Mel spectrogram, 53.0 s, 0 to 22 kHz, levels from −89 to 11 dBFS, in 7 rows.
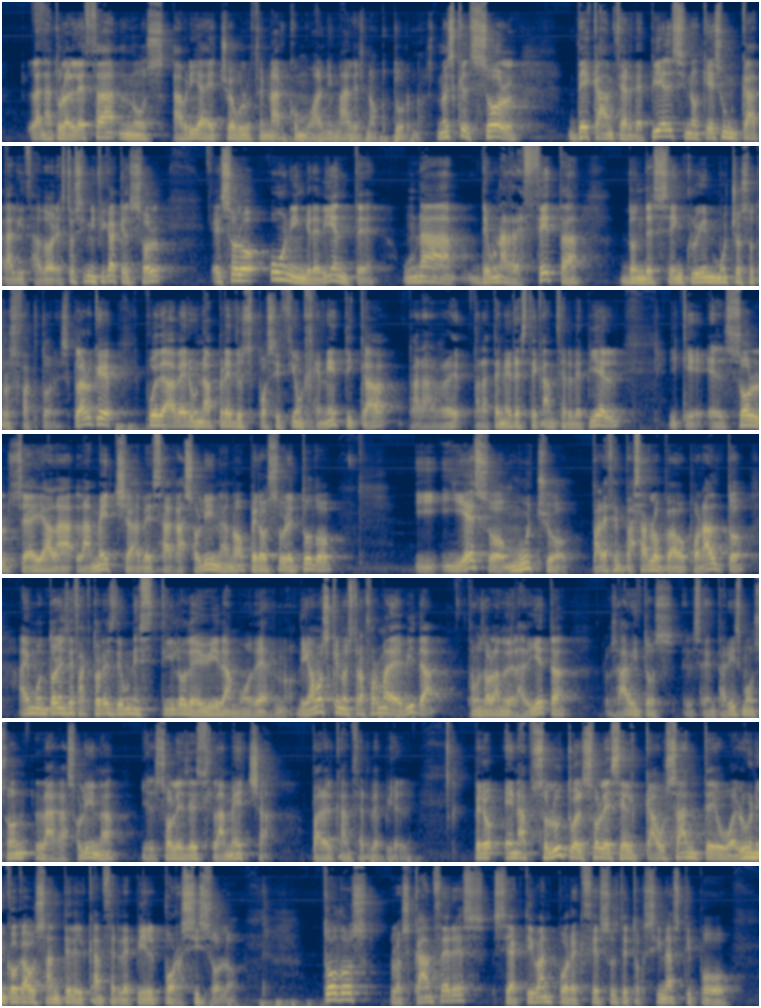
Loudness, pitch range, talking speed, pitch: -17 LUFS, 105-130 Hz, 170 wpm, 115 Hz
